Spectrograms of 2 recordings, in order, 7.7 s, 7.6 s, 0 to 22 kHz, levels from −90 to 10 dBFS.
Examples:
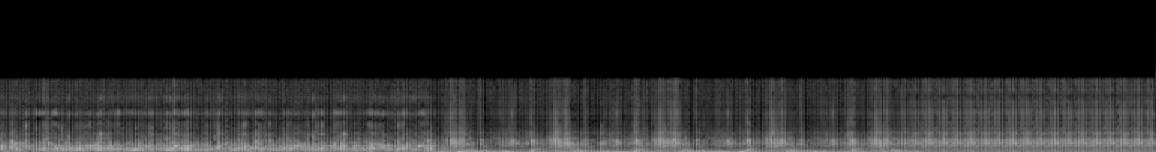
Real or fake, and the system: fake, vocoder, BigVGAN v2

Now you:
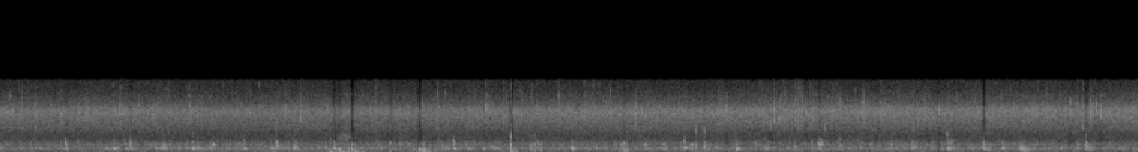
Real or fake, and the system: real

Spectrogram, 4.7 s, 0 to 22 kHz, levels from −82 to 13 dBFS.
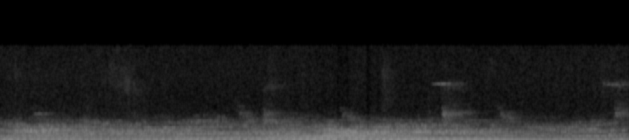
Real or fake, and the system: real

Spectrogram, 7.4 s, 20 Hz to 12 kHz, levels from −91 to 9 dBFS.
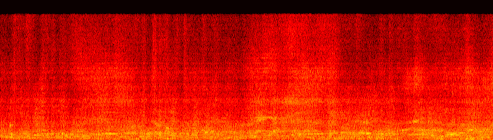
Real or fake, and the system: fake, autoencoder, DAC-VAE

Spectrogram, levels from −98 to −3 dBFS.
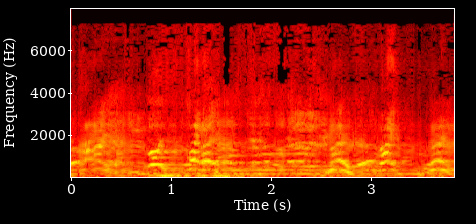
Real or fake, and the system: fake, vocoder, BigVGAN v2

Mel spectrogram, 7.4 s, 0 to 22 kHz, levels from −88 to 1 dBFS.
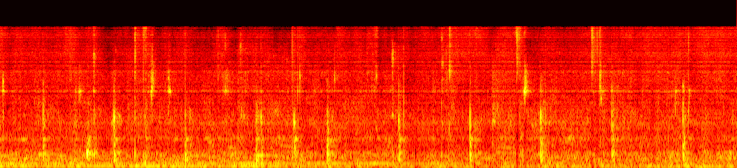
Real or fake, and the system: fake, codec, HILCodec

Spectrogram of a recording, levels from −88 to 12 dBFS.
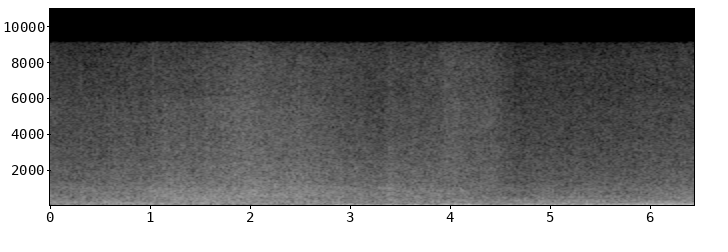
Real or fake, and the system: real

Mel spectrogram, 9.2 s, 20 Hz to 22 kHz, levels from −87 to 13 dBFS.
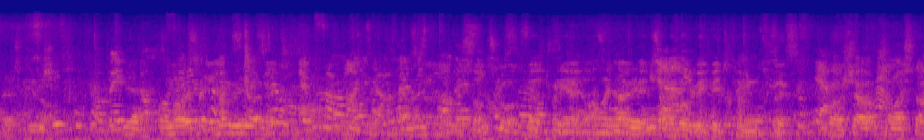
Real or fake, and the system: real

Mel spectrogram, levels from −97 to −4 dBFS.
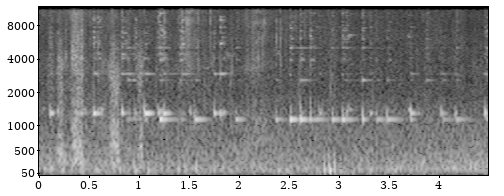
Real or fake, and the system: real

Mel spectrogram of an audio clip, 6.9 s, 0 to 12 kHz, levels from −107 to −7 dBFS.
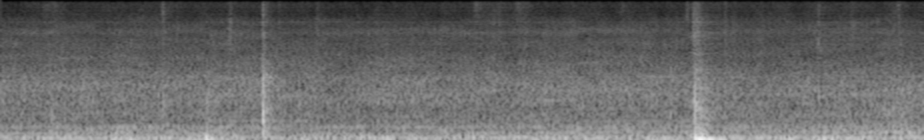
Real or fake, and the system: fake, codec, SNAC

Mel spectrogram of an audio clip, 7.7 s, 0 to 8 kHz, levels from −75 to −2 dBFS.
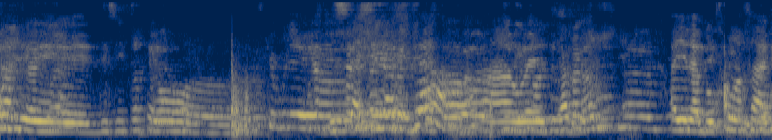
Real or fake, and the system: fake, codec, DAC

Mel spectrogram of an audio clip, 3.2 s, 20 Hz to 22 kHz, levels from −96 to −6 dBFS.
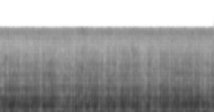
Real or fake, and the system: fake, vocoder, Vocos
